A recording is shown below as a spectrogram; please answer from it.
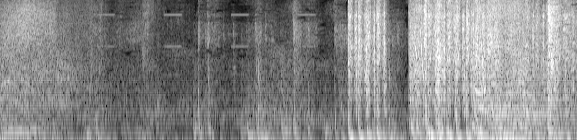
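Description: Gunshots in a shooter video game, with scattered single shots early, then a louder burst of rapid fire near the end.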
